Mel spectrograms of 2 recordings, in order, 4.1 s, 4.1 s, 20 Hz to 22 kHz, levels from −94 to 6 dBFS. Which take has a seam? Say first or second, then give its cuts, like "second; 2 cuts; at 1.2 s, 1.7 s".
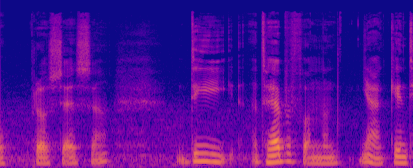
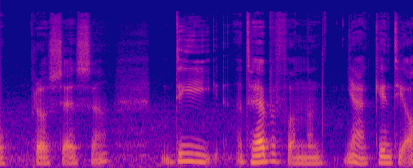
second; 1 cut; at 1.5 s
